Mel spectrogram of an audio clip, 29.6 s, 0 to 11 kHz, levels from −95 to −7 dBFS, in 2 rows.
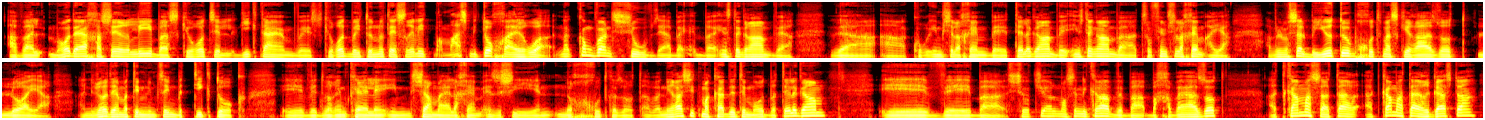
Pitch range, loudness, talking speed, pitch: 95-130 Hz, -19 LUFS, 140 wpm, 110 Hz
